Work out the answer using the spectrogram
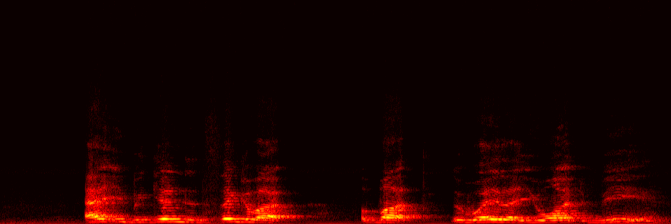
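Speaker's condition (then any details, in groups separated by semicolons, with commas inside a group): Cerebral palsy; from birth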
